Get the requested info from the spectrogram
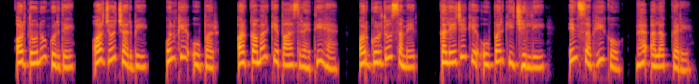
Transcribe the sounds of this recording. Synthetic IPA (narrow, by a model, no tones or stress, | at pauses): ɔːɾd̪oːnõɡʊɾd̪e | ɔːɾd͡ʒoːt͡ʃɐɾbi | ʊnkeʔuːpəɾ | ɔːɾkɐməɾkepaːsɾɛɦt̪iɦɛ̃ | ɔːɾɡʊɾd̪osɐmeːt̪̚ | kɐleːd͡ʒekeʔuːpəɾkid͡ʒʱɪlːi | ɪnsɐbʱiko | ʋɛɦʔɐləɡ̚kɐɾeː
